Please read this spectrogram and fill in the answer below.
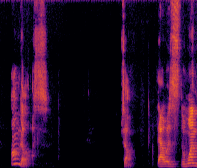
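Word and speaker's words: ἄγγελος: And this makes the NG sound. Our word for angel comes from the Greek word for angel. However, the Greek word is spelt. You like that? You like that? You like that? Except the Greek is spelt and that's not pronounced angelos, it's pronounced angelos.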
